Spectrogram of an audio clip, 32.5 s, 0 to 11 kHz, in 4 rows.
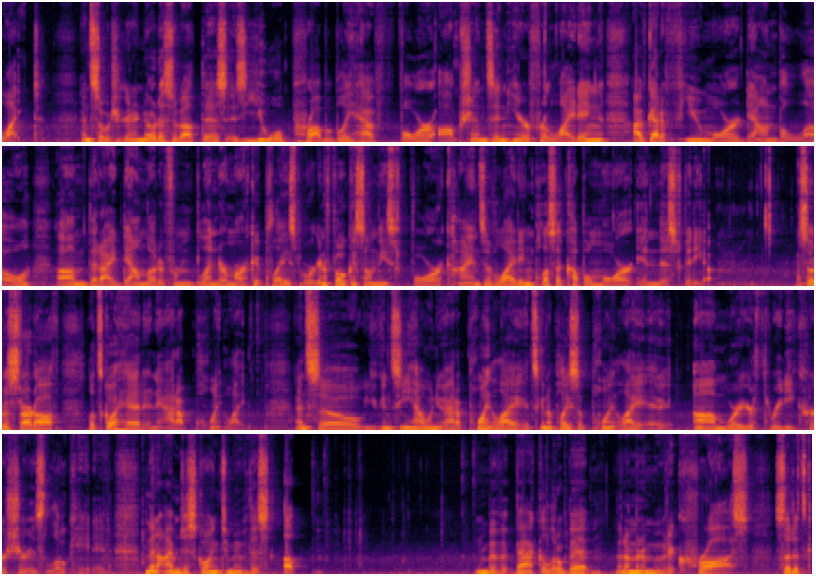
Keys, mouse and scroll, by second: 25.6 g, 27.8 g, 29.8 g, 31.8-32.3 scroll up 2.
